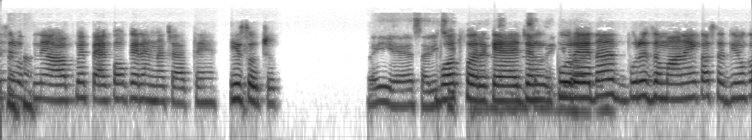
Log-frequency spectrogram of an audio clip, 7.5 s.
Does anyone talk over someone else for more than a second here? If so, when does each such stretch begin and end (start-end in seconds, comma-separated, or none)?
4.4-6.0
